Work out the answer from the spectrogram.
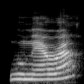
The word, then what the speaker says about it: Woomera: He launched two solar sounding rockets from Woomera. Did I pronounce that correct, Dr. Strong? Woomera, Boomerang. Woomera, South Australia.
